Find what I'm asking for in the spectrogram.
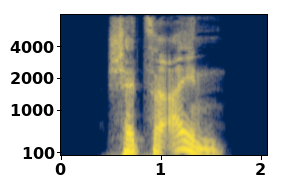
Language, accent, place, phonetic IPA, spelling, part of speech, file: German, Germany, Berlin, [ˌʃɛt͡sə ˈaɪ̯n], schätze ein, verb, De-schätze ein.ogg
- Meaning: inflection of einschätzen: 1. first-person singular present 2. first/third-person singular subjunctive I 3. singular imperative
